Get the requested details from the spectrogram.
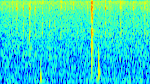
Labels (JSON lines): {"label": "ambient", "recorder": "HydroMoth"}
